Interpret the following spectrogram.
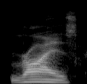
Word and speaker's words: rise: high, rise.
